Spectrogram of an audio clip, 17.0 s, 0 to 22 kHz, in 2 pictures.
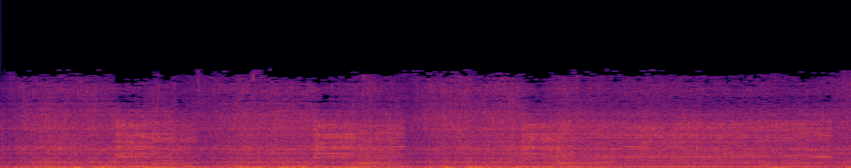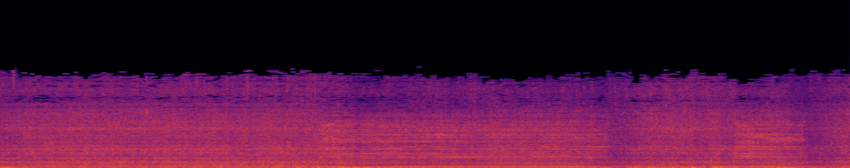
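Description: Tormach PCNC 1100 CNC mill cutting a pocket with an end mill on a trochoidal toolpath under flood coolant: a steady spindle and motor hum with the hiss of cutting and coolant spray. The tone steps down about eight seconds in and back up about four seconds later as the cutter moves through the path.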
